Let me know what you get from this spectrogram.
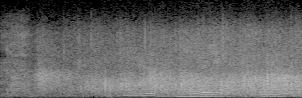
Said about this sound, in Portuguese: Palmas no fim aos dois.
